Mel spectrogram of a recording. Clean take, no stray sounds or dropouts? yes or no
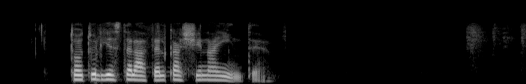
yes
